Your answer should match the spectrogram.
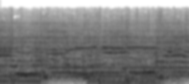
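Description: Live rock band playing an instrumental passage with electric guitar to the fore, over bass notes and a steady beat.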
